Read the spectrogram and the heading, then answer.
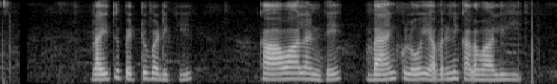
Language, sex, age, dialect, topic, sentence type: Telugu, female, 18-24, Utterandhra, agriculture, question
